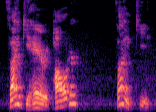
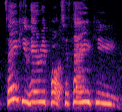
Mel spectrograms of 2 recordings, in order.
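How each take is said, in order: First: Breathless elf. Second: Much higher, breathless elf squeak; squeaky elf voice. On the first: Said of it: "said Dobby breathlessly". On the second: Dobby thanking Harry Potter in a squeaky elf voice. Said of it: "said Dobby, breathlessly rubbing his head". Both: Acted.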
